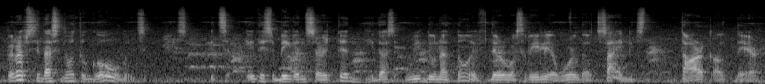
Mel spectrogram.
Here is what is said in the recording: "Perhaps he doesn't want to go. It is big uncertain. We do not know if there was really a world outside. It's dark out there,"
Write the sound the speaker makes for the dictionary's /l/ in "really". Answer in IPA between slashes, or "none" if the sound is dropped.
/l/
